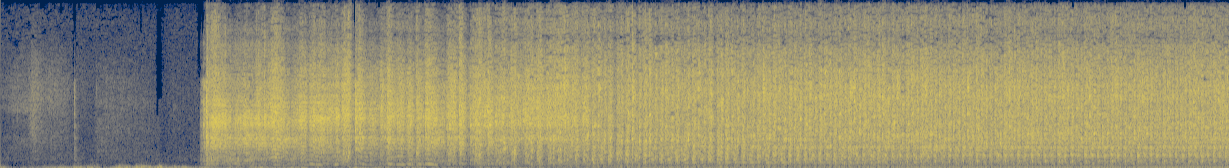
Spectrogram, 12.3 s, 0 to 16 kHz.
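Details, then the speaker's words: 1964 Chevrolet Impala 4-door hardtop, first start after sitting about 40 years with fuel poured into the carb: it runs rough and loud with a heavy repeating knock. A rod knock or flex plate is suspected, or a noise from underneath the car. "It sounds like a rod knock or something with the flex plate. I'm not sure. It runs, so it's just a matter whether that noise is something just underneath the car or if it's in the bottom end."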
